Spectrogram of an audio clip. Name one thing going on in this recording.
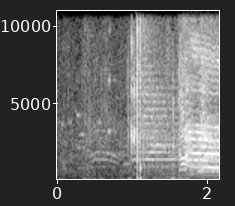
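A volleyball is spiked hard with a sharp smack.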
